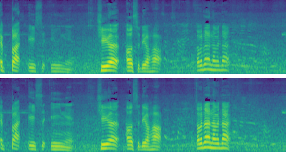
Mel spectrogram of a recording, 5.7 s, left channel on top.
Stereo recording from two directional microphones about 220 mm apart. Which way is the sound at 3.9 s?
15° right (ahead or behind).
